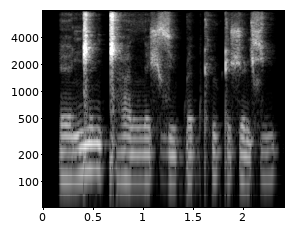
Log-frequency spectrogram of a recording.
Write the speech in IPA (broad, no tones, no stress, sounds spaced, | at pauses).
ɛ ŋ͡ǁ i ɳ ɡ͡ǁ a lː ɛ ʃ z y b ɽ ɛ b ʈʰ y ʈ ɪ ʃ ɘ ɳ ɕ i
